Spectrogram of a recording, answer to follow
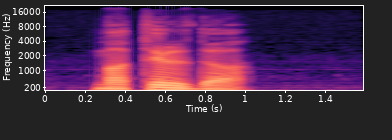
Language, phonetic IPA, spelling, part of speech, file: Polish, [maˈtɨlda], Matylda, proper noun, Pl-Matylda.ogg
